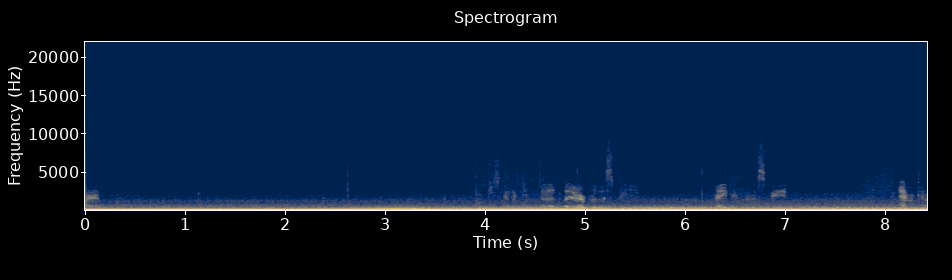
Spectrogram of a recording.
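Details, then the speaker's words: 2017 Ford Mustang GT Premium 5.0 Coyote V8 with new MBRP S7239 cat-back exhaust, driven windows up at about 25 to 60 mph: smooth, steady low cabin rumble dipping slightly with speed, no drone, quiet and normal. "all right so we did some heavy stuff we're gonna roll the windows up and just drive and see what it sounds like going through various speeds between 25 and even up to 50 and 60 to see what the drone is like so far it's been very quiet"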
